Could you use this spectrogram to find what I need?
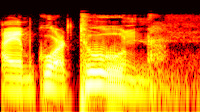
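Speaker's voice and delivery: put-on bugbear monster character voice. Voicing the bugbear as it awakens and says who it is, bugbear character voice. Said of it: "the bugbear says".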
